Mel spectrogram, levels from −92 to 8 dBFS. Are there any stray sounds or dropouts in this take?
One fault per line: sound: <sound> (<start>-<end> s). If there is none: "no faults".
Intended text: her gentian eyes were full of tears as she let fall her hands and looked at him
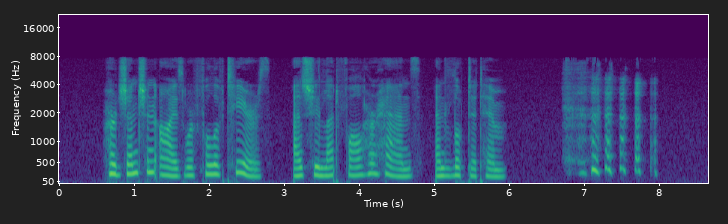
sound: laugh (6.7-8.0 s)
